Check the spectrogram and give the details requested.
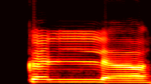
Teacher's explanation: لام شدد ہے اور 1 سیکنڈ تک لمبا کریں گے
